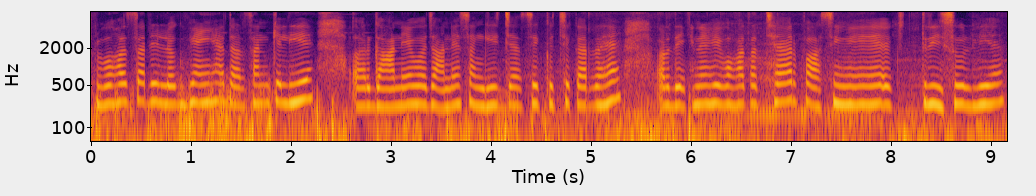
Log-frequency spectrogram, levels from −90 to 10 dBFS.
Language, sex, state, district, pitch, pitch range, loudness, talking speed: Hindi, female, Chhattisgarh, Raipur, 240 Hz, 235-255 Hz, -12 LUFS, 205 wpm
